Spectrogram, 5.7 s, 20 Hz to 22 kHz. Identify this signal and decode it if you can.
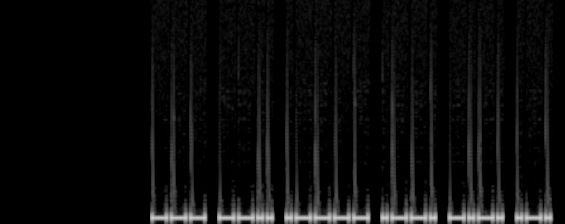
Morse code, heard as a keyed tone, about 25 wpm, 700 Hz. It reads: OZ1PCR
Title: DXCC-100 Call Signs - 6 Characters - Repeated 2x - 25wpm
